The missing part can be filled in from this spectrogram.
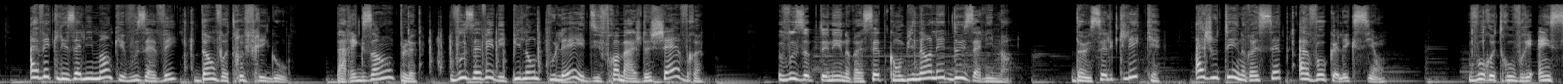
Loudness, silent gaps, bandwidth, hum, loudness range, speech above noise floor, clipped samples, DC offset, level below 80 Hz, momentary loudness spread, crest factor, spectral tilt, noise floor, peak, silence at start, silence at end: -15 LUFS; none; 17.5 kHz; none; 1 LU; 25 dB; under 0.1%; under 0.1%; -42 dBFS; 9 LU; 16 dB; -4 dB/octave; -39 dBFS; 0 dBFS; 0 s; 0 s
